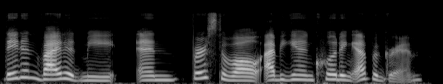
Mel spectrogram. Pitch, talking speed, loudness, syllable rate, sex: 215 Hz, 150 wpm, -21 LUFS, 4.4 syllables/s, female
